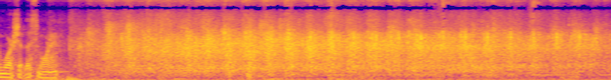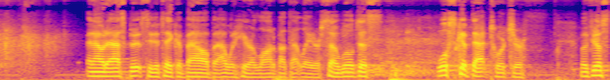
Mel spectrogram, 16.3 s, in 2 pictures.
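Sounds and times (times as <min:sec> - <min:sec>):
speech: 0:00.0 - 0:01.4, 0:09.3 - 0:15.3, 0:15.9 - 0:16.2
round of applause for choir: 0:00.9 - 0:09.1
laughter: 0:12.6 - 0:14.9.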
